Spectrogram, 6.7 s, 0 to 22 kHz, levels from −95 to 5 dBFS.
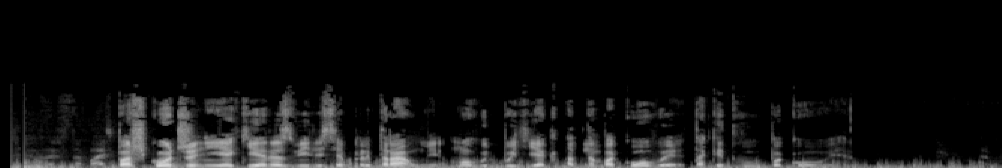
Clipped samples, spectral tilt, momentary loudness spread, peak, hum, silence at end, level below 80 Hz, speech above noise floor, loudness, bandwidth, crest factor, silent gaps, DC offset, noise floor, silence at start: under 0.1%; -4.5 dB/octave; 18 LU; -2 dBFS; none; 0.25 s; -60 dBFS; 24 dB; -24 LUFS; 9.8 kHz; 22 dB; none; under 0.1%; -47 dBFS; 0.1 s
